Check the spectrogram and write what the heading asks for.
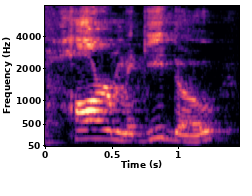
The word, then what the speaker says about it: Har Megiddo: and it's called, and in Hebrew we would pronounce it Har Megiddo, which is where you would get Har Megiddo, Armageddon.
